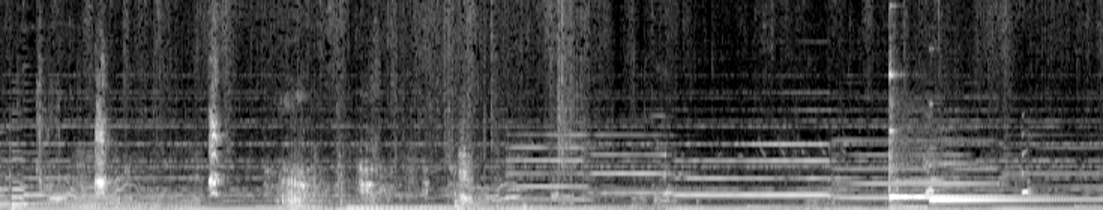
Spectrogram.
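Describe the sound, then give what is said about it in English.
Puppies play nearby with scattered short yips and soft whimpers, faint and intermittent beneath people talking and a steady background hum. “The puppies play nearby”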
